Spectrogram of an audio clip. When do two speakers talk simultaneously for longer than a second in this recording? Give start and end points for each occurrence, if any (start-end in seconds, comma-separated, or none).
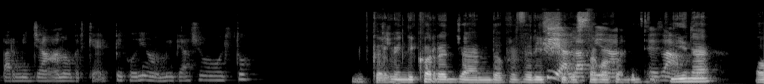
5.4-7.1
